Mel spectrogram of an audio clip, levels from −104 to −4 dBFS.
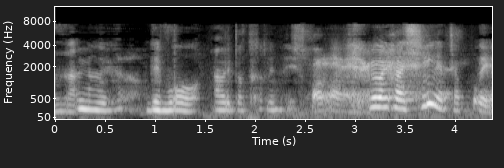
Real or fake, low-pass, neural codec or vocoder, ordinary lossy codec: fake; 7.2 kHz; codec, 16 kHz, 1 kbps, FunCodec, trained on LibriTTS, 50 frames a second; AAC, 32 kbps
